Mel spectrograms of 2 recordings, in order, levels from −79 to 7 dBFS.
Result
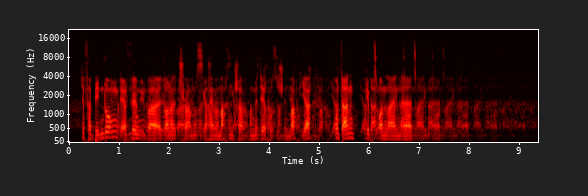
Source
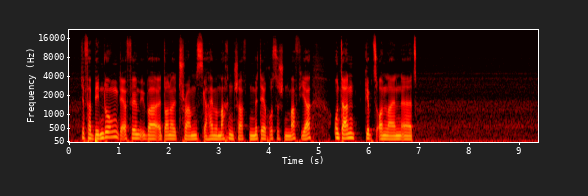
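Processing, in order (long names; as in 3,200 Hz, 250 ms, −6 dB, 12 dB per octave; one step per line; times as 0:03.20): three-way crossover with the lows and the highs turned down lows −21 dB, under 530 Hz, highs −13 dB, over 5,500 Hz
on a send: repeating echo 571 ms, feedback 57%, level −12 dB
on the sum: amplitude modulation by smooth noise, depth 50%
level −2.5 dB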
